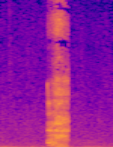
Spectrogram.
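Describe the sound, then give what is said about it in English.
A single short, rough throat-clearing cough, loud, about a quarter-second burst standing alone against quiet background, voiced as if imitating a character hacking. “He just coughs more and goes”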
